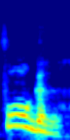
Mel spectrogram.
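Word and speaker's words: Vogel: होता है फाउ, और इसका जो प्रोनाउंसिएशन होता है वो होता है एफ, एफ प्रोनाउंसिएशन होता है। और इसको हिंदी में अगर हम उच्चारण देखें तो फा, फा। और इसका एग्जाम्पल जो है फोगल, फोगल, फोगल, फोगल इंग्लिश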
